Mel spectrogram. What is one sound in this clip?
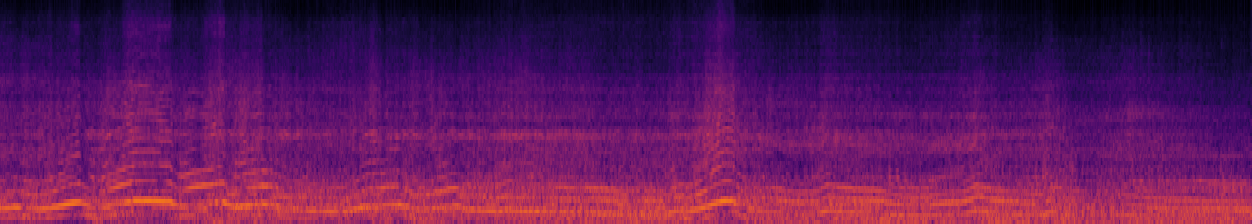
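A snowmobile engine drones close by and revs up and down repeatedly.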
